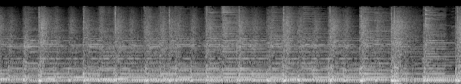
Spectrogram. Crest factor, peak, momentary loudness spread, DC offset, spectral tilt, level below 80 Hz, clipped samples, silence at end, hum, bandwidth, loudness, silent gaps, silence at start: 14 dB; 0 dBFS; 2 LU; under 0.1%; -4 dB/octave; -40 dBFS; under 0.1%; 0 s; none; 16.5 kHz; -15 LUFS; none; 0 s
